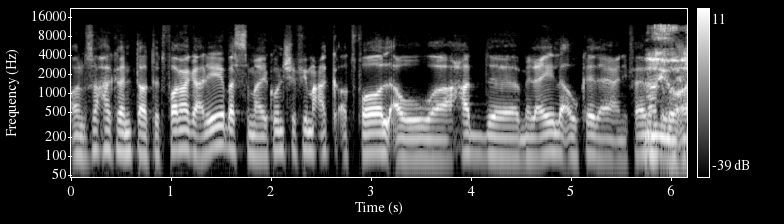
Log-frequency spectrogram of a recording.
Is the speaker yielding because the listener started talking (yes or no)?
yes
